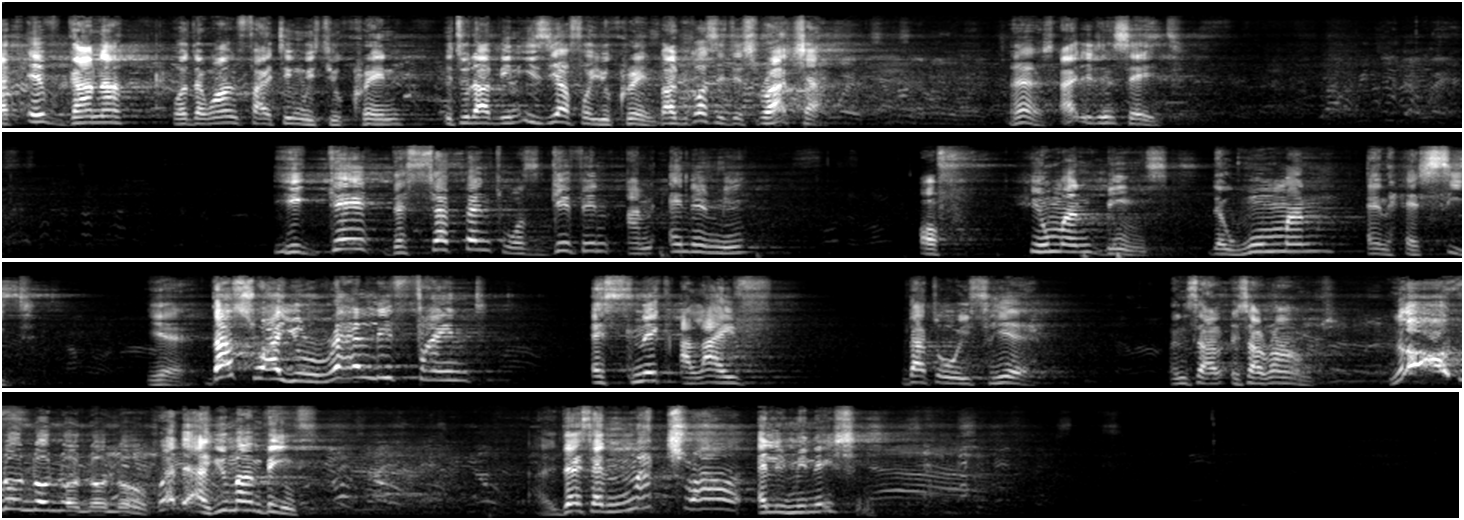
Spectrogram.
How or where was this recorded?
large echoing room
